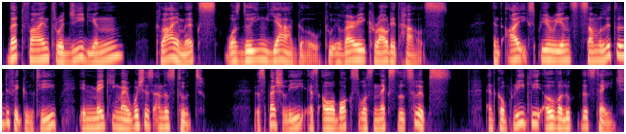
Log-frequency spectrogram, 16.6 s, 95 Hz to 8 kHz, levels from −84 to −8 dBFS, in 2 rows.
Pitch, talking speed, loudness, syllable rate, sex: 125 Hz, 130 wpm, -19 LUFS, 4.7 syllables/s, male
